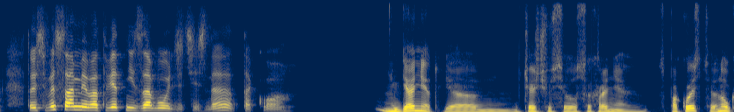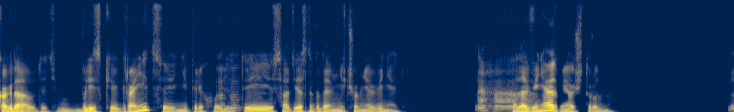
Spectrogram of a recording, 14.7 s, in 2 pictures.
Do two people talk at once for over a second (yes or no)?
no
